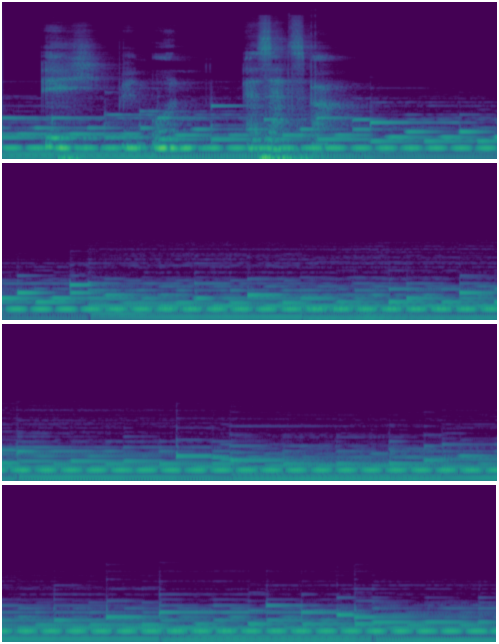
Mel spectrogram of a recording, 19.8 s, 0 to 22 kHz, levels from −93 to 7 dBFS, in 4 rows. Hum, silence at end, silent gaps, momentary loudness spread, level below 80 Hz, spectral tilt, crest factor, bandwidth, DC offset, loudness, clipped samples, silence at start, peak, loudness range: none; 0 s; none; 5 LU; -46 dBFS; -7 dB/octave; 18 dB; 13 kHz; under 0.1%; -37 LUFS; under 0.1%; 0 s; -16 dBFS; 4 LU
